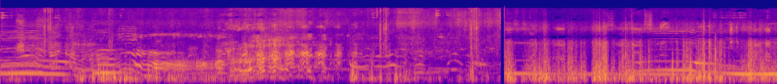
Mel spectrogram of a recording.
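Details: Two captive gray wolves, Nuka and Tala, at the UK Wolf Conservation Trust howl together in long, drawn-out tones that slide and waver, their voices layering over one another.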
